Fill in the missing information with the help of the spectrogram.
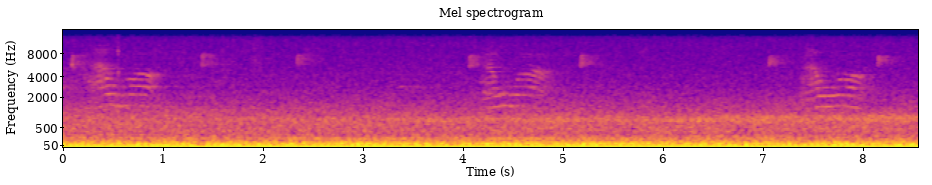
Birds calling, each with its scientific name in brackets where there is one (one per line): Gray Catbird (Dumetella carolinensis)
Northern Cardinal (Cardinalis cardinalis)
